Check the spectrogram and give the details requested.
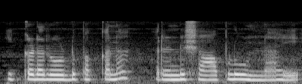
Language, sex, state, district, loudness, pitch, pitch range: Telugu, female, Telangana, Mahabubabad, -12 LUFS, 230 Hz, 215-235 Hz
